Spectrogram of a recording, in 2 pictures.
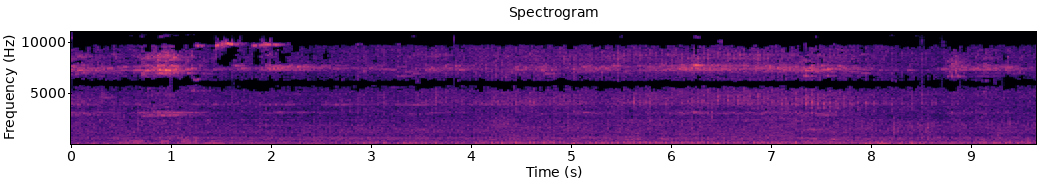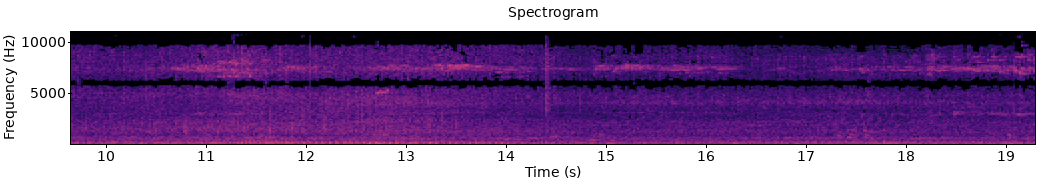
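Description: Outdoor crowd and traffic noise: a steady murmur of voices over a continuous low engine rumble from motorbikes and other vehicles moving about.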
